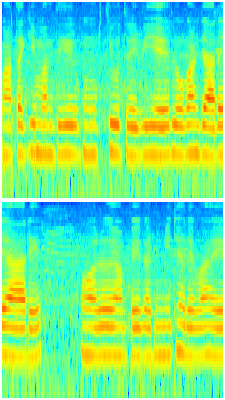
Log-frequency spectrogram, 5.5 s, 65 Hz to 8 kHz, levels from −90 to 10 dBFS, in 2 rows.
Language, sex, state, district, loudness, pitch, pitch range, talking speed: Hindi, female, Punjab, Pathankot, -17 LUFS, 190 Hz, 190-195 Hz, 205 wpm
